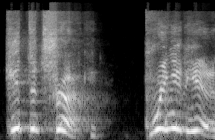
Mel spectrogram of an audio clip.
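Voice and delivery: high, very loud command; screaming order. Retold or imitated. Injured rider screaming at his sister to bring the truck. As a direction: yell urgently for it to be brought. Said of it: "I'm, like, screaming at my sister".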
